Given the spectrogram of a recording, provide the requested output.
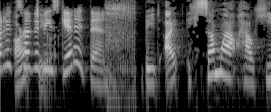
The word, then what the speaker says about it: Sotheby's: So, how do you say that? Sotheby's? Yeah. Sotheby's auction.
